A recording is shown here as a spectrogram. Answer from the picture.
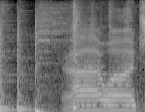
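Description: Worship-song music: drum-kit strokes on snare, bass drum and cymbals, then a man's voice holding one steady sung note from about halfway through.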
